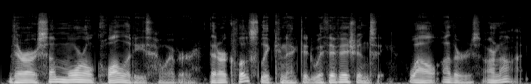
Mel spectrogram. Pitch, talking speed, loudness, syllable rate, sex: 90 Hz, 180 wpm, -18 LUFS, 7.2 syllables/s, male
